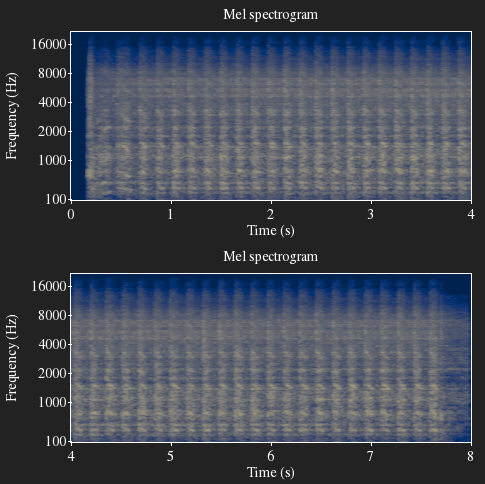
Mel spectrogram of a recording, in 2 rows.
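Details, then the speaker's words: Saab 900 Turbo Commander, Bosch K-Jetronic injection, sat 10+ years: steady even cranking about three strokes a second for seven seconds, never catching; fuel reaches filter but not through pump to injectors. "nothing absolutely nothing so I now know that I got fuel at the fuel filter but the fuel is not coming from the fuel filter through the pump and up to the injectors"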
